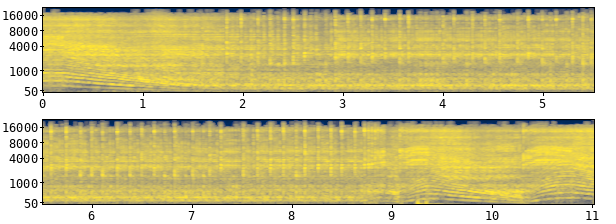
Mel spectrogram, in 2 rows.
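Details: Old Stihl MS200T top-handle chainsaw that idled fine but wouldn't rev, now reassembled after teardown with the fuel line replaced (suspected cause): revs up cleanly, holds a steady high-pitched scream without bogging, then drops smoothly back to idle; running right.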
